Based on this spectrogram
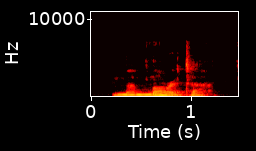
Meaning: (adverb) By, or from, memory; by heart; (adjective) That is or has been recited from memory; that has been learned by heart
- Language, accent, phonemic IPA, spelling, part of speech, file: English, Southern England, /məˈmɒɹɪtə/, memoriter, adverb / adjective, LL-Q1860 (eng)-memoriter.wav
